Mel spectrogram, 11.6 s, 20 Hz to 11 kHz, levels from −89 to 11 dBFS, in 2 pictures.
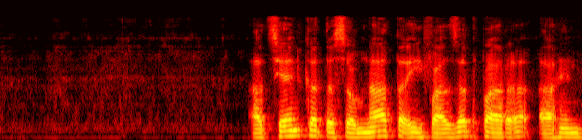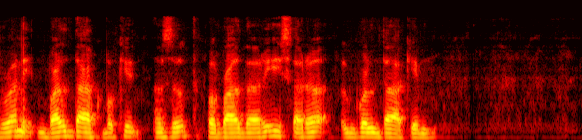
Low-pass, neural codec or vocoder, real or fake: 7.2 kHz; codec, 16 kHz, 4.8 kbps, FACodec; fake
